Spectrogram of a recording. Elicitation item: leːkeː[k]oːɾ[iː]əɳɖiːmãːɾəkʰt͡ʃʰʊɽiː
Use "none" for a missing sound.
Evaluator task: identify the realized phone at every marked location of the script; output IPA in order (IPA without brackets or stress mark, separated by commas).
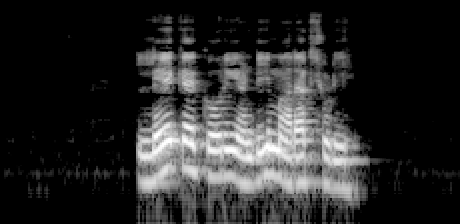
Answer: k, iː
